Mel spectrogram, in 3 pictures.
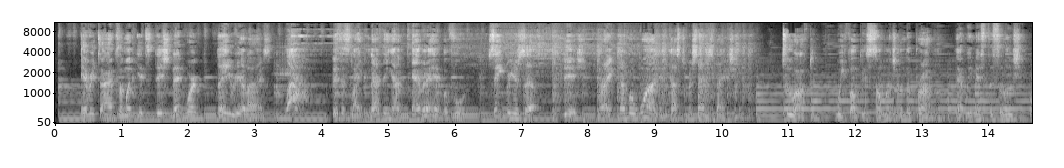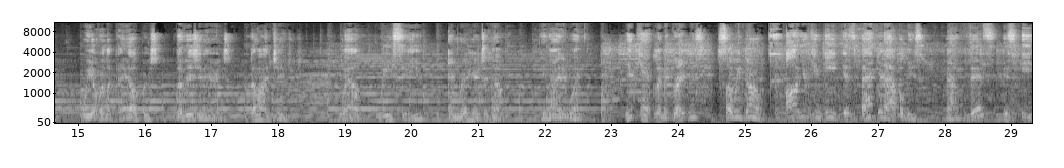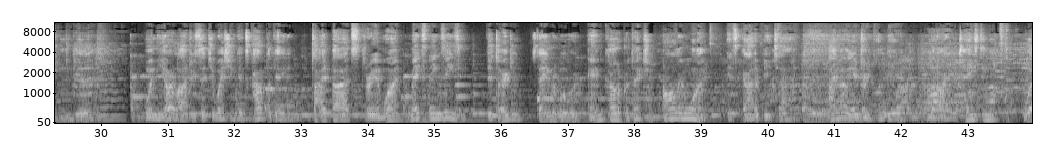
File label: commercial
